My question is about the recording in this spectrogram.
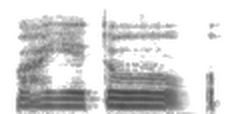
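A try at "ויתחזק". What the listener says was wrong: this is a chet and not a tav. Vayitchazek.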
